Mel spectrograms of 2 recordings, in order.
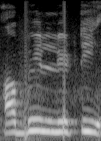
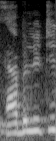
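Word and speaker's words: ability: उच्चारण देखो, अबिलिटी, एबिलिटी नहीं, अबिलिटी।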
